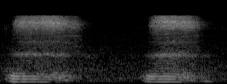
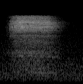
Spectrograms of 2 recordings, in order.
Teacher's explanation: están eh donde la s viene seguida por una vocal la s se pronuncia como un zumbido Z Z mientras que esta se pronuncia s más como un silvido como la española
